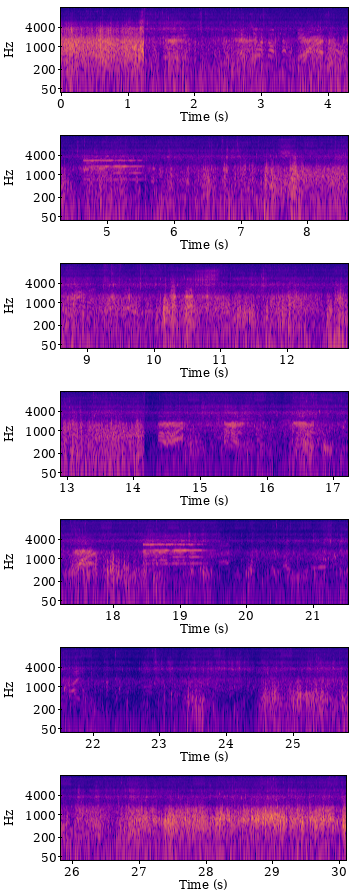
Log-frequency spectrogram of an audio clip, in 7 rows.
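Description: Wind buffeting the microphone in uneven gusts. A short pitched tone with several overtones sounds twice, about 5 seconds in and again near 19 seconds.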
